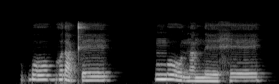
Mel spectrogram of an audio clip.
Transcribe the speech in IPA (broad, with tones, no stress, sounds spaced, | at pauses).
ɓ oː˦ ɡʷ ɛ˦ ɾ a˨ kʼ eː˦ | ŋ oː˦˨ n ã˨ n eː˨ h eː˦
